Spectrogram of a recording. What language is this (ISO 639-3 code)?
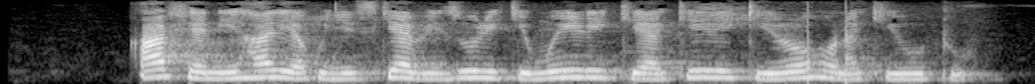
swa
